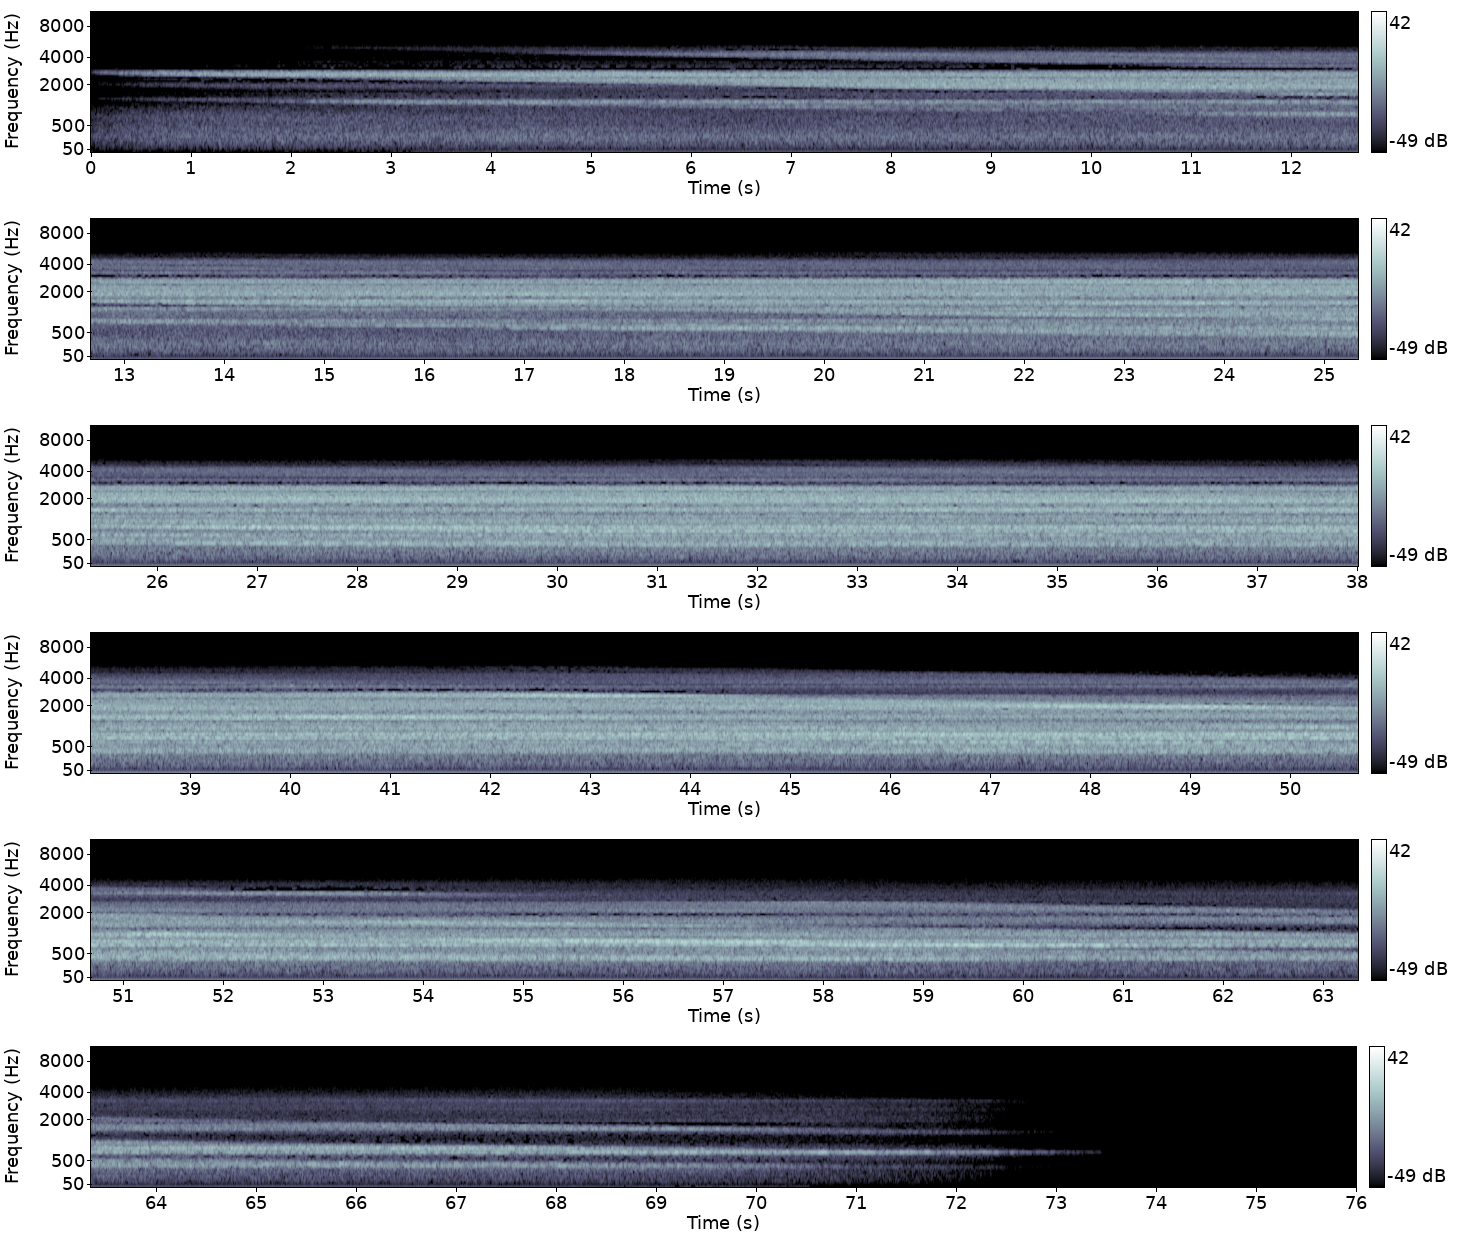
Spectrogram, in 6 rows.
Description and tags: Space Sweep 05
This sample is part of the “Space Sweeps” sample pack. It is a 1:16 minutes long space sweeping sound with frequency going from high till lower. Starts quite whistling and evolves from there to more layered. Created with the Windchimes Reaktor ensemble from the user library on the Native Instruments website. Afterwards pitch transposition & bending were applied, as well as convolution with airport sounds.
